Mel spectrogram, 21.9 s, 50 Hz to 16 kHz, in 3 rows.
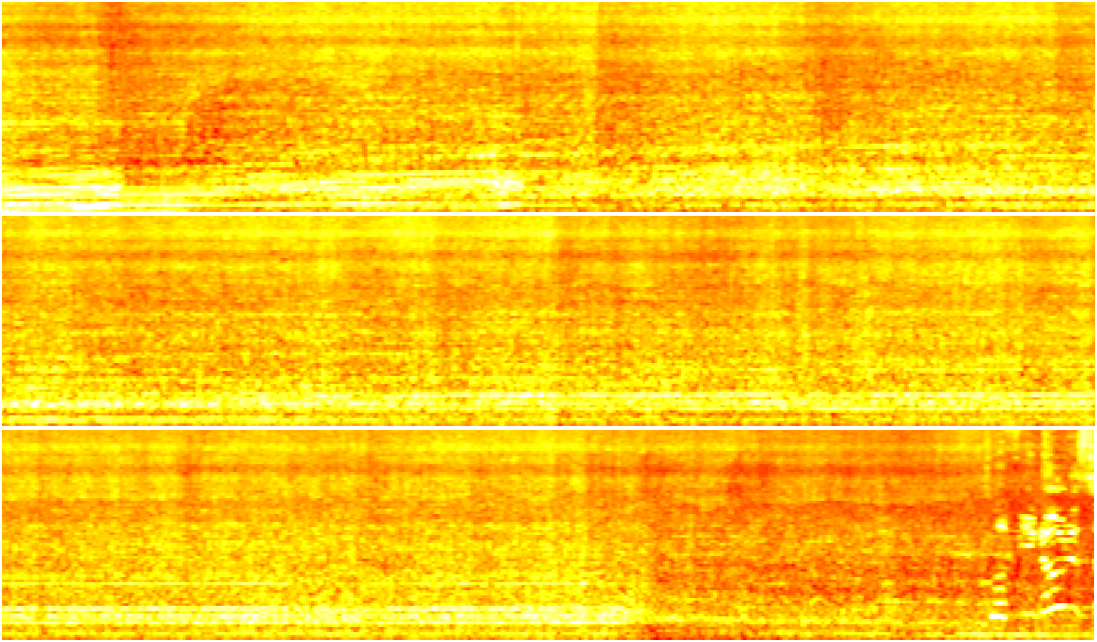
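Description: Steady engine drone of a 2020 Honda Pioneer 500 UTV cruising at about 40 mph on a straightaway, holding a constant pitch with a slight rise early on, loud and close throughout.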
